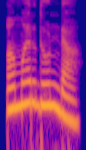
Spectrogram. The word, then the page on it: ಅಮರ್ದುಂಡ: kannada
